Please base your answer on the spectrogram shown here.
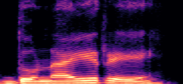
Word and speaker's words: Donaire: Donaire.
